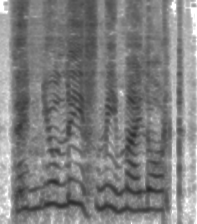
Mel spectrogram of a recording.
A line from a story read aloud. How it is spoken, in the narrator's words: Aide became pale, exclaimed in a voice hoarse with tears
